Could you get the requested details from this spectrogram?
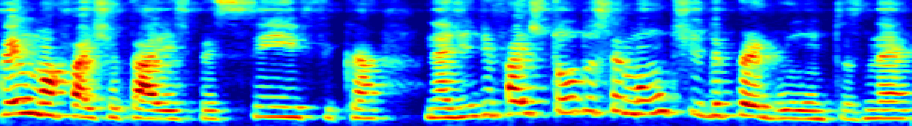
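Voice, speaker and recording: A woman with a non-native accent speaks at a moderate pace. Her tone is bright and sharp. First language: not Portuguese (speaking Portuguese). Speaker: statistical consultant. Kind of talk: lecture. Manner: hesitant, repeats words.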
